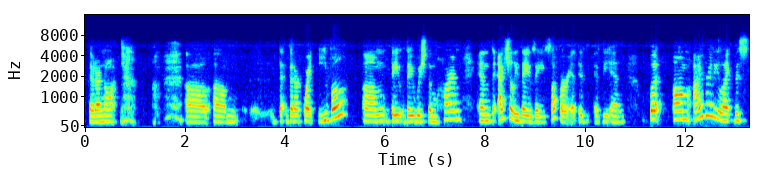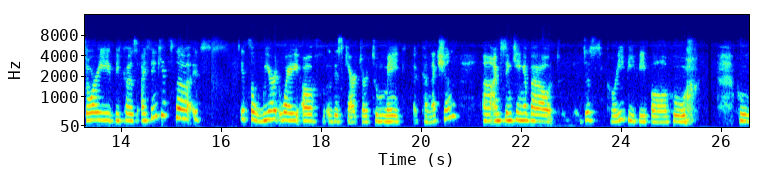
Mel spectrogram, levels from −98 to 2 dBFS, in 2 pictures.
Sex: female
